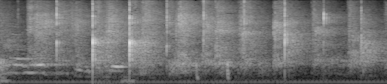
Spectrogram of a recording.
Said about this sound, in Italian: E con un grande applausometro la riprendiamo.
